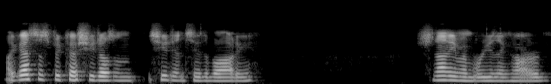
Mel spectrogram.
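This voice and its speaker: A woman's voice: lowish voice, fairly even intonation, normal speed, gravelly, bright, forceful tone, highs cut off. A woman gamer reading visual novel narration aloud, with casual asides of her own. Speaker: gamer doing a let's play. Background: game music.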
